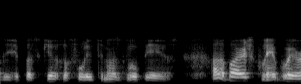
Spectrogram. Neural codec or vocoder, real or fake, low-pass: codec, 24 kHz, 0.9 kbps, WavTokenizer, small release; fake; 3.6 kHz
